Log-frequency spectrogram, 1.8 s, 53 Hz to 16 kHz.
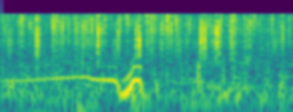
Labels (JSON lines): {"label": "biophony, cascading saw", "recorder": "SoundTrap 600 or HydroMoth"}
